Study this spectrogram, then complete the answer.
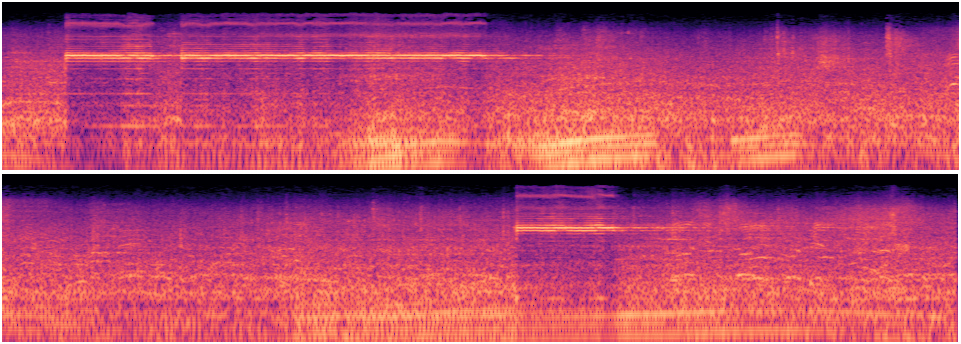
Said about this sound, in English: With General Mackenzie's white UN car in the lead, the convoy headed out. It was surrounded on all sides by Bosnian government forces eager for revenge.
